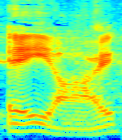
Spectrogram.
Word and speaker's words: Ai: which we're hoping to prove is the ancient site of Ai, or what we may read and say Ai. It's spelled A-I in your Bibles, and you'll read about it here in Joshua chapter 7.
